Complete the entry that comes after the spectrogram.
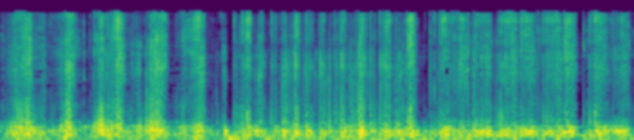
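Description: Long yellow nails on both hands scratch fast across the hollow metal mesh head of an uncovered black condenser microphone. The result is a dense, continuous rasping scrape with a heavy low rumble, broken by quick, brief, brighter scratchy bursts.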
